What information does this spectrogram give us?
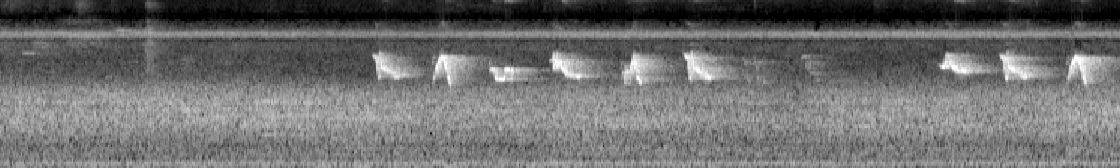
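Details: Outdoor birds chirping beside a road where cars drive by; after a quiet start, a run of short, bright, falling chirps comes in two bursts, roughly nine notes, above constant low traffic hum.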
